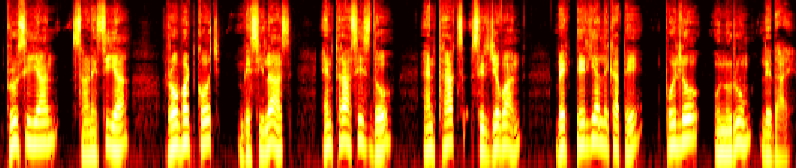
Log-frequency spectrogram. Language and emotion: Santali, neutral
